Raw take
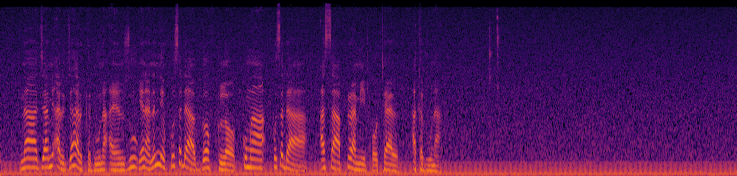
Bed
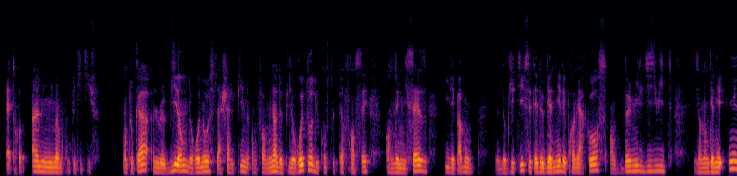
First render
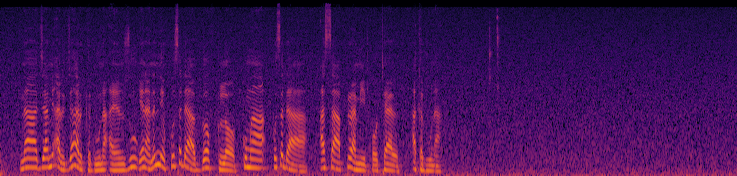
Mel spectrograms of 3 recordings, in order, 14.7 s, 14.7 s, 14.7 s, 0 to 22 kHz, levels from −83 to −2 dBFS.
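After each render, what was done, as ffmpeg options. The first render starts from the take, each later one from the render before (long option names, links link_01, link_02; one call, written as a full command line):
ffmpeg -i in.wav -af "bandreject=frequency=60:width_type=h:width=6,bandreject=frequency=120:width_type=h:width=6,bandreject=frequency=180:width_type=h:width=6,bandreject=frequency=240:width_type=h:width=6,bandreject=frequency=300:width_type=h:width=6" out.wav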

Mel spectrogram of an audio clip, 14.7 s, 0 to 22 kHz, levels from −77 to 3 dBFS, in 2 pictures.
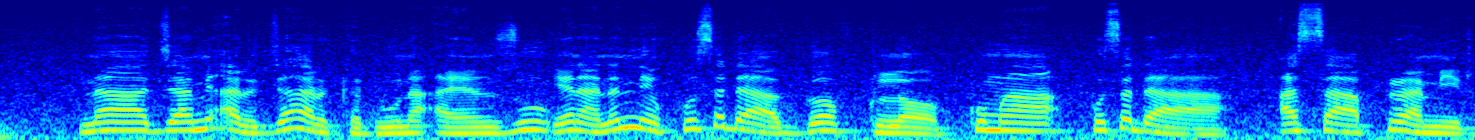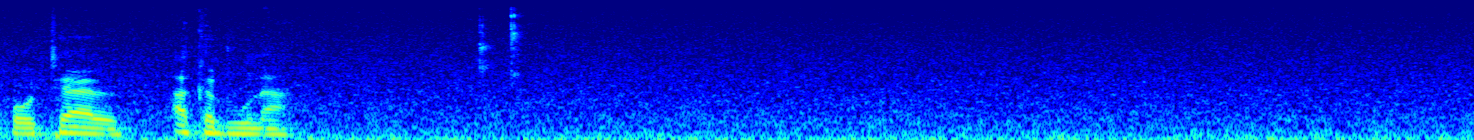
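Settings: ffmpeg -i in.wav -af "afftdn=noise_reduction=6:noise_floor=-46" out.wav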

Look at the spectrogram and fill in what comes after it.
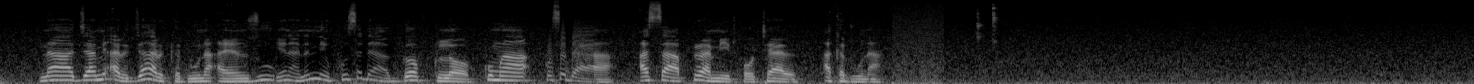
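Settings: ffmpeg -i in.wav -filter_complex "[0:a]asettb=1/sr,asplit=3[link_01][link_02][link_03];[link_01]atrim=end=2.484[link_04];[link_02]atrim=start=2.48:end=4.05,asetpts=PTS-STARTPTS,afade=type=in:duration=0.004:curve=qsin,afade=type=out:start_time=1.566:duration=0.004:curve=qsin,acrossover=split=240|3000[link_05][link_06][link_07];[link_06]acompressor=threshold=-41dB:ratio=6:attack=3.2:release=140:knee=2.83:detection=peak[link_08];[link_05][link_08][link_07]amix=inputs=3:normalize=0[link_09];[link_03]atrim=start=4.046[link_10];[link_04][link_09]acrossfade=duration=0.004:curve1=hsin:curve2=qsin[link_11];[link_11][link_10]acrossfade=duration=0.004:curve1=qsin:curve2=hsin,asettb=1/sr,asplit=3[link_12][link_13][link_14];[link_12]atrim=end=5.444[link_15];[link_13]atrim=start=5.44:end=5.94,asetpts=PTS-STARTPTS,afade=type=in:duration=0.004:curve=qsin,afade=type=out:start_time=0.496:duration=0.004:curve=qsin,asoftclip=type=hard:threshold=-33.5dB[link_16];[link_14]atrim=start=5.936[link_17];[link_15][link_16]acrossfade=duration=0.004:curve1=hsin:curve2=qsin[link_18];[link_18][link_17]acrossfade=duration=0.004:curve1=qsin:curve2=hsin,asettb=1/sr,asplit=3[link_19][link_20][link_21];[link_19]atrim=end=8.924[link_22];[link_20]atrim=start=8.92:end=9.44,asetpts=PTS-STARTPTS,afade=type=in:duration=0.004:curve=qsin,afade=type=out:start_time=0.516:duration=0.004:curve=qsin,acontrast=28[link_23];[link_21]atrim=start=9.436[link_24];[link_22][link_23]acrossfade=duration=0.004:curve1=hsin:curve2=qsin[link_25];[link_25][link_24]acrossfade=duration=0.004:curve1=qsin:curve2=hsin" out.wav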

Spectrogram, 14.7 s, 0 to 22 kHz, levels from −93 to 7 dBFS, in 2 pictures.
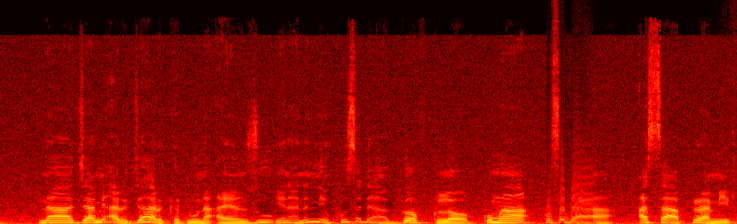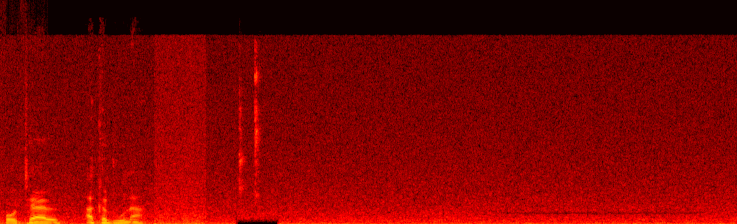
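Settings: ffmpeg -i in.wav -filter_complex "[0:a]asettb=1/sr,asplit=3[link_01][link_02][link_03];[link_01]atrim=end=7.154[link_04];[link_02]atrim=start=7.15:end=7.86,asetpts=PTS-STARTPTS,afade=type=in:duration=0.004:curve=qsin,afade=type=out:start_time=0.706:duration=0.004:curve=qsin,aeval=exprs='val(0)*gte(abs(val(0)),0.00299)':channel_layout=same[link_05];[link_03]atrim=start=7.856[link_06];[link_04][link_05]acrossfade=duration=0.004:curve1=hsin:curve2=qsin[link_07];[link_07][link_06]acrossfade=duration=0.004:curve1=qsin:curve2=hsin,asplit=3[link_08][link_09][link_10];[link_08]afade=type=out:start_time=9.73:duration=0.02[link_11];[link_09]highpass=frequency=610:width=0.5412,highpass=frequency=610:width=1.3066,afade=type=in:start_time=9.73:duration=0.02,afade=type=out:start_time=10.15:duration=0.02[link_12];[link_10]afade=type=in:start_time=10.15:duration=0.02[link_13];[link_11][link_12][link_13]amix=inputs=3:normalize=0,asettb=1/sr,asplit=3[link_14][link_15][link_16];[link_14]atrim=end=12.414[link_17];[link_15]atrim=start=12.41:end=14.39,asetpts=PTS-STARTPTS,afade=type=in:duration=0.004:curve=qsin,afade=type=out:start_time=1.976:duration=0.004:curve=qsin,bandreject=frequency=1100:width=5[link_18];[link_16]atrim=start=14.386[link_19];[link_17][link_18]acrossfade=duration=0.004:curve1=hsin:curve2=qsin[link_20];[link_20][link_19]acrossfade=duration=0.004:curve1=qsin:curve2=hsin" out.wav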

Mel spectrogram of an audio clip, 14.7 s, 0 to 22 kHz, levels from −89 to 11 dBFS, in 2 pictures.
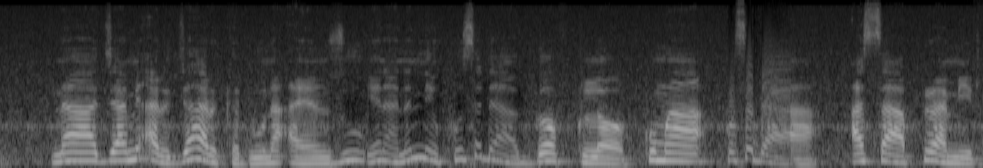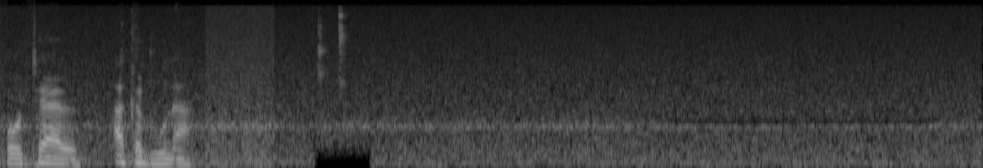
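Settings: ffmpeg -i in.wav -af "highpass=frequency=99:width=0.5412,highpass=frequency=99:width=1.3066,equalizer=frequency=1000:width=7.8:gain=12" out.wav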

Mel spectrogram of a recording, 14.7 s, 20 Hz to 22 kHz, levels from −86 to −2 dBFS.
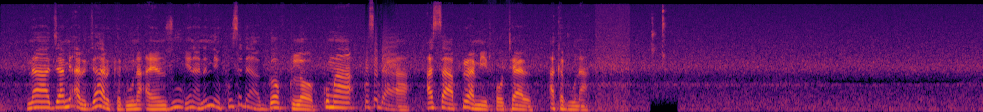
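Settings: ffmpeg -i in.wav -af "highshelf=frequency=1500:width_type=q:width=3:gain=7.5" out.wav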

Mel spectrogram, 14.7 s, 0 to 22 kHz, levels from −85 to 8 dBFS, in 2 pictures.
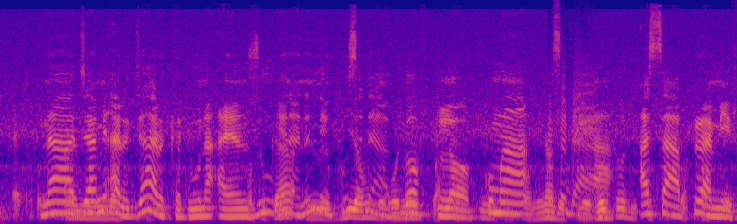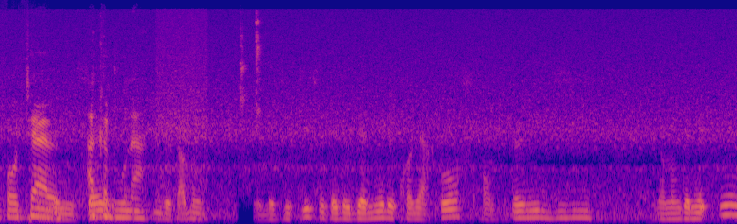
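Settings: ffmpeg -i in.wav -i bed.wav -filter_complex "[1:a]volume=-6dB[link_01];[0:a][link_01]amix=inputs=2:normalize=0" out.wav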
